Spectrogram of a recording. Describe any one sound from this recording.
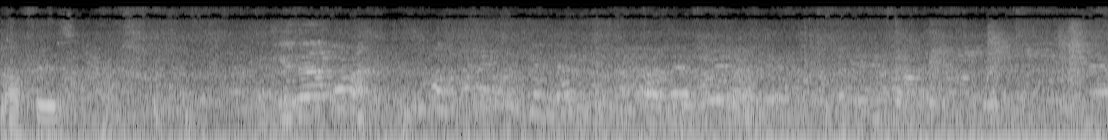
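A crowd of people chatter nearby.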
